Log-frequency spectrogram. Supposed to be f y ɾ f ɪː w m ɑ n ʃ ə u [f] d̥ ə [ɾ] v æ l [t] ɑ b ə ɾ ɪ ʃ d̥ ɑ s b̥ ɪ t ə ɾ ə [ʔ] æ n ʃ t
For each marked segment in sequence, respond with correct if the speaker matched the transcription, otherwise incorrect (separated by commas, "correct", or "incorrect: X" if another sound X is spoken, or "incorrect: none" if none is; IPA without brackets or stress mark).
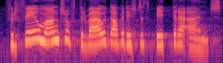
correct, correct, correct, correct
